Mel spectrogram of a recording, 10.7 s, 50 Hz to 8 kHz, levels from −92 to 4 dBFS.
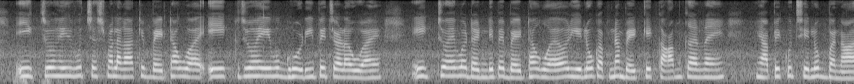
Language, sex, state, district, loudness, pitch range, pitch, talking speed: Kumaoni, female, Uttarakhand, Tehri Garhwal, -12 LUFS, 225-250 Hz, 240 Hz, 255 wpm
